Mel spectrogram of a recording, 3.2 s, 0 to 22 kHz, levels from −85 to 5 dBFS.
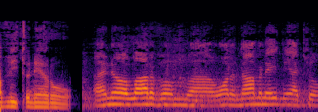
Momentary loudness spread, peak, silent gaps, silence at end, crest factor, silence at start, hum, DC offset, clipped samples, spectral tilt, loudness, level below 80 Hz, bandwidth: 8 LU; -8 dBFS; none; 0 s; 16 dB; 0 s; none; under 0.1%; under 0.1%; -6 dB/octave; -24 LUFS; -60 dBFS; 11.5 kHz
